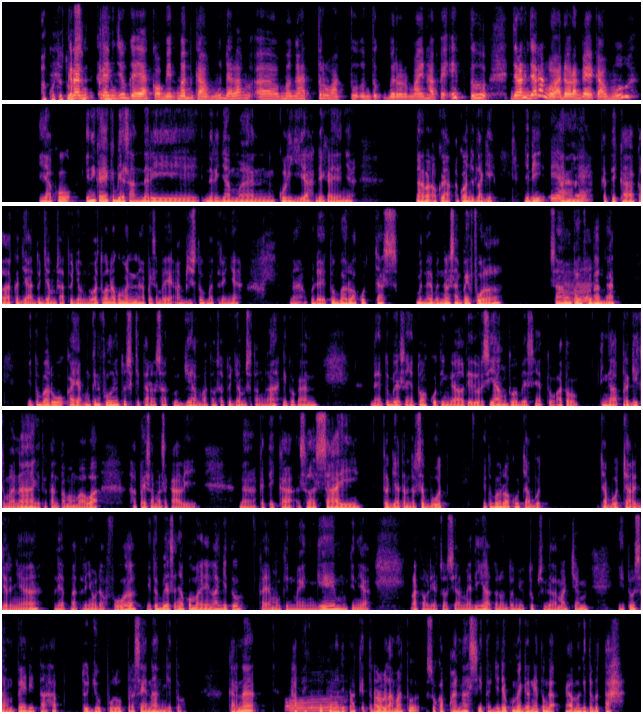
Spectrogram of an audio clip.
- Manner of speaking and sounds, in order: other background noise; in English: "charger-nya"
- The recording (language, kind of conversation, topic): Indonesian, podcast, Bagaimana kebiasaanmu menggunakan ponsel pintar sehari-hari?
